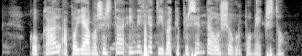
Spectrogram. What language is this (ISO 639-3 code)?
glg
